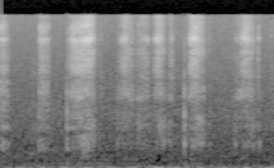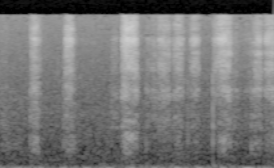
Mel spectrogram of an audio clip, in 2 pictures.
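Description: A pencil lead scratches short, quick strokes across the page of an open paper sketchbook on a wooden desk while sketching hair. The result is a series of dry, papery scratches with bright hiss, separated by brief pauses over a faint low hum.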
